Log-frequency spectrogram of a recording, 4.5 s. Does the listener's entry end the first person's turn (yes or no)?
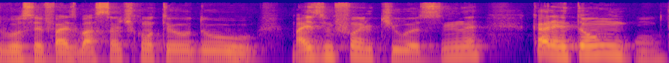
no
